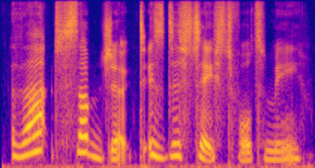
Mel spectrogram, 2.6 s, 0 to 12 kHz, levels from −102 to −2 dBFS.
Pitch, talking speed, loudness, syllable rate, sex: 225 Hz, 135 wpm, -17 LUFS, 4.3 syllables/s, female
